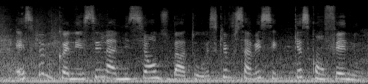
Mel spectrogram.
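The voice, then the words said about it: Canadian French accent. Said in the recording (French): “je suis canadienne. C'est pour ça qu'il y a un petit accent différent”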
